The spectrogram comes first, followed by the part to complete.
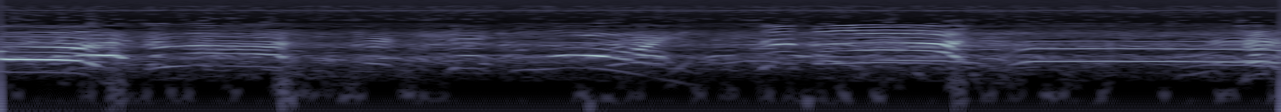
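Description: Voices shouting and calling out, the words unclear, with a long high-pitched call about four seconds in and a drawn-out call near the end.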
